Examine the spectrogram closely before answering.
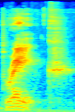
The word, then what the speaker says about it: break: 마지막이 E예요. E로 끝나는 단어는 E가 묵음이잖아요. 아닌 경우도 간혹 있습니다만 거의 한 95% 이상은 그렇습니다. 그래서 그냥 E는 묵음이라고 보시면 되고요. K 혼자 소리 내야 되니까 의 소리 달아줄 거예요. 그래서 요거는 break 이렇게 읽으시면 되고요.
